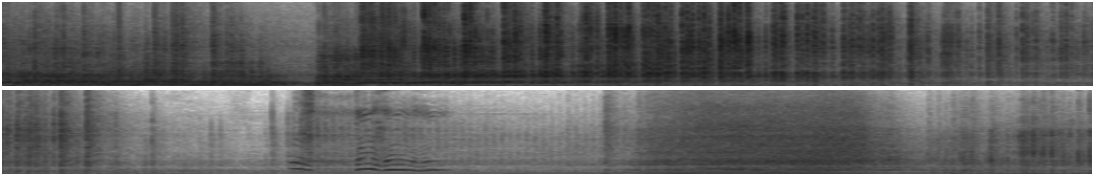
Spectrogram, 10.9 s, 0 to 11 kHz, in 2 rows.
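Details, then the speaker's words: V6 Ford Mustang, catalytic converters removed and fully straight-piped, on a drive-by: very loud, raspy, trumpet-like blare on acceleration that fades as the car passes; loud straight-pipe exhaust. "It sounds so bad. Ooh. Imagine people coming here to meditate at a park, and then they hear this Mustang. It almost sounds like a trumpet. This V6 full straight pipe Mustang. Sounds fully straight piped."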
